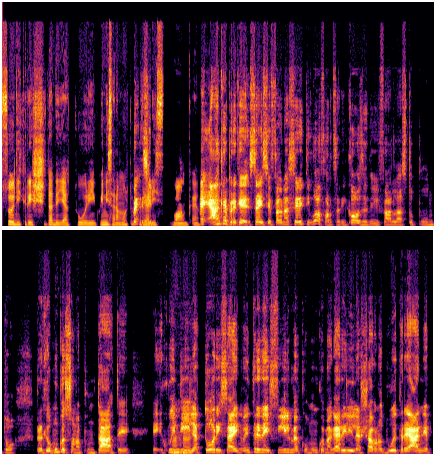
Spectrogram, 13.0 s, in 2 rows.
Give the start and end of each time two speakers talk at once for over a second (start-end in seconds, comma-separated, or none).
none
